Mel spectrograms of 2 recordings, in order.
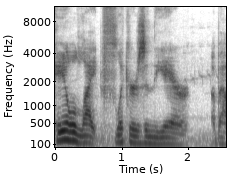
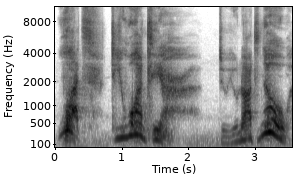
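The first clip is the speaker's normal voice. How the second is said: loud high spectral voice; dark lord; 9 semitones higher, 7 dB louder than usual. Acted. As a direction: threaten like an angry banshee. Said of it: "she snarls".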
